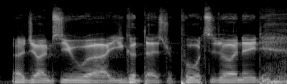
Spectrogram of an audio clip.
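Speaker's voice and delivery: put-on low, deep-voiced Australian accent. Describing a man they might pour a drink for, doing his voice: deep Australian accent. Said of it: "he has a very deep like Aussie".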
